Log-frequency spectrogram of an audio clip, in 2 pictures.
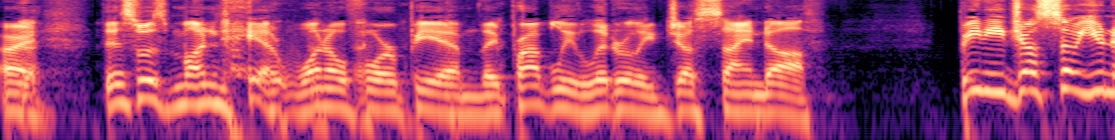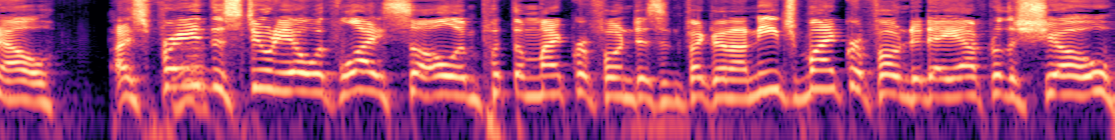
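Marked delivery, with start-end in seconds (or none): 4.8-11.2 mock panicked, hurried, rushed read, pitched up. Reading out Brock's Monday note aloud, imitating Brock's panicked, hurried tone. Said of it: "Brock only communicates in a panicked, hurried tone".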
